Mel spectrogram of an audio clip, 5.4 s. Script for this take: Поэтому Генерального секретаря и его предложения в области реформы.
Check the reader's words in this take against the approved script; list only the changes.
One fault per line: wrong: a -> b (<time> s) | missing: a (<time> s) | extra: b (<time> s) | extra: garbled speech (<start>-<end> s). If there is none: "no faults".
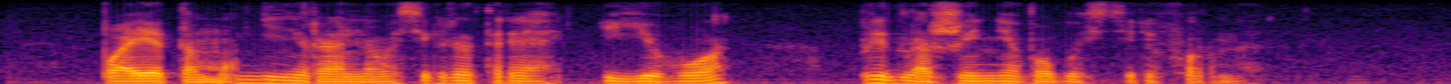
no faults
